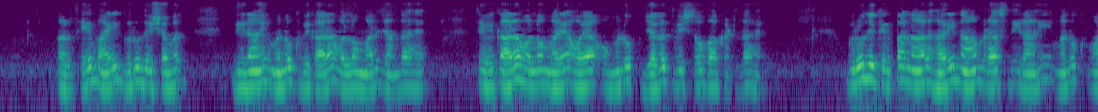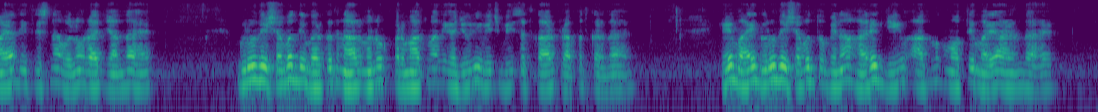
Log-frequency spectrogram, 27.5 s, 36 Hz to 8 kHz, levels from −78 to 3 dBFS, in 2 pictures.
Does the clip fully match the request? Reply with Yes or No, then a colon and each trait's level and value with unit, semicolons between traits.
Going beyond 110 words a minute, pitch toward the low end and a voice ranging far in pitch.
No: average, 160 wpm; low, 130 Hz; average, 3.4 semitones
